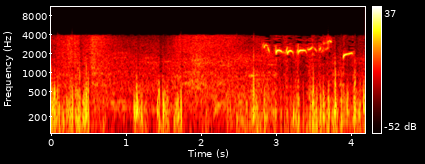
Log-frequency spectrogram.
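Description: A bird giving a high, wavering call for just under a second, about three seconds in, over a background of scattered clicks and rustling.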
